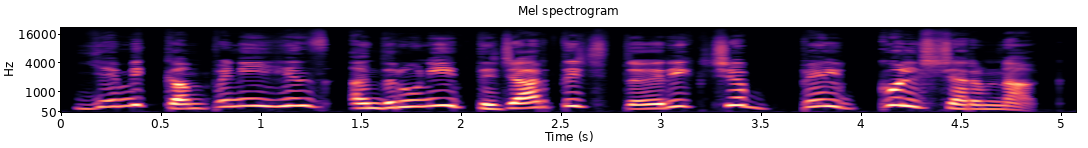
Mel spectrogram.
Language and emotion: Kashmiri, disgusted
